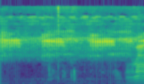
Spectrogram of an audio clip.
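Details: Two or three quick, pulsed frog croaks, buzzy and trilling, spaced by short gaps, followed at the end by a lower, drawn-out tonal sound over a soft background hum.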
